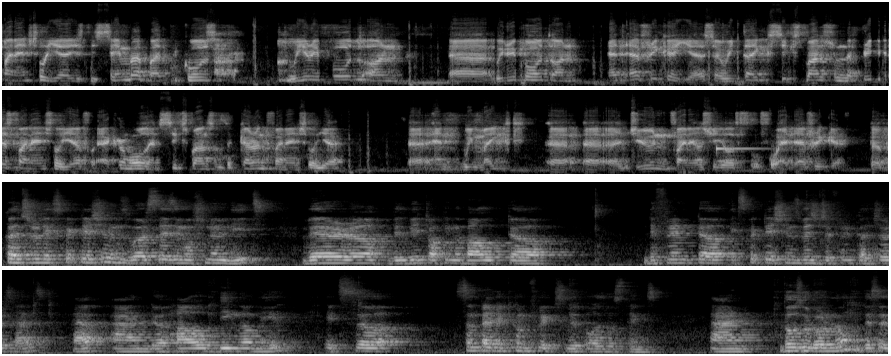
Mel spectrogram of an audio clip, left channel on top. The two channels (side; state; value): both; different; correlation 0.00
